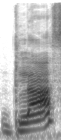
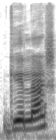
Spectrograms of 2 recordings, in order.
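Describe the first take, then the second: First: The g and l form one cluster. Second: A vowel is heard between g and l.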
